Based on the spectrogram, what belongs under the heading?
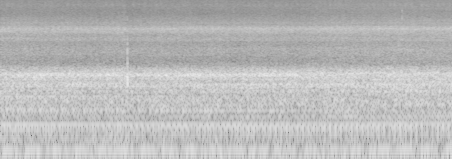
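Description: Steady drone of a diesel train's engine with wheel and rail noise, heard from inside the passenger carriage while the train runs along at speed.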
